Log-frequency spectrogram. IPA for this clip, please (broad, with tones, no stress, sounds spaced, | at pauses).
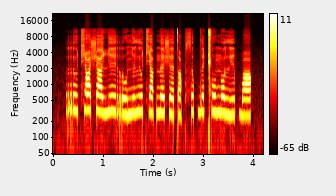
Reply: r ɵ˦˨ t͡ɕ ɑ˦ ʃ a˦˨ ʎ e˦˨ r o˨ ɲ ə˦ lʲ ɔ˦ t͡ɕ a˧ p n̪ ɛ˧ ʃ ɛ˨ t̪ ɑ˨ p s ə˦ p d̪ ɛ˦ ǁ o˦ n̪ ɔ˦˨ lʲ e˨˦ p b ɑ˧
